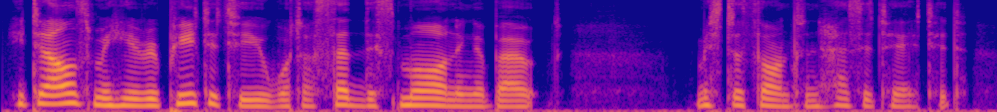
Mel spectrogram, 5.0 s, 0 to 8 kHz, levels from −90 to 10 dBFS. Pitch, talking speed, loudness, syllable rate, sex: 185 Hz, 190 wpm, -20 LUFS, 6.0 syllables/s, female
